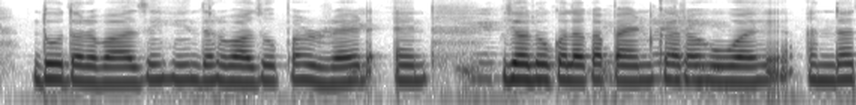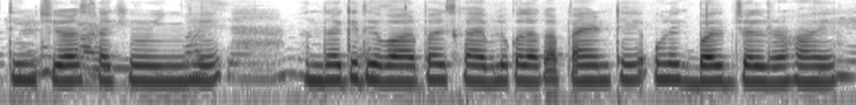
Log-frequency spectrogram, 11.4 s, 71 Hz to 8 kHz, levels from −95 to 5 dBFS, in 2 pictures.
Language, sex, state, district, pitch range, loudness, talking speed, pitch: Hindi, female, Bihar, Gopalganj, 210-225 Hz, -21 LUFS, 190 wpm, 215 Hz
